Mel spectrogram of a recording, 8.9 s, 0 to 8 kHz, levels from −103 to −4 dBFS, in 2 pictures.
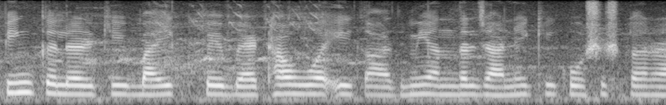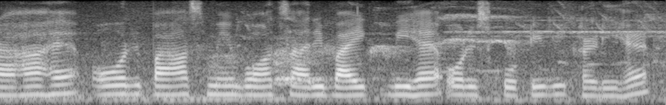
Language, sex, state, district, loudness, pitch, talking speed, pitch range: Hindi, female, Rajasthan, Bikaner, -18 LUFS, 205 Hz, 195 wpm, 200-215 Hz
